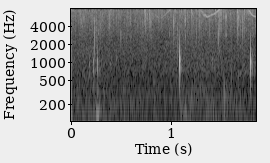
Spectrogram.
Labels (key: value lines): label: biophony, dolphin
recorder: SoundTrap 500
